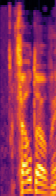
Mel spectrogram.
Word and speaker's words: Veldhoven: Am I pronouncing that right, by the way? Veldhoven, yeah. Veldhoven. Pretty good.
